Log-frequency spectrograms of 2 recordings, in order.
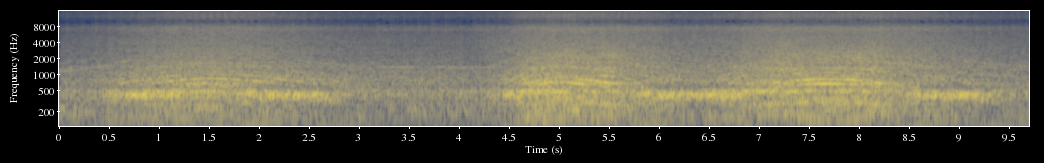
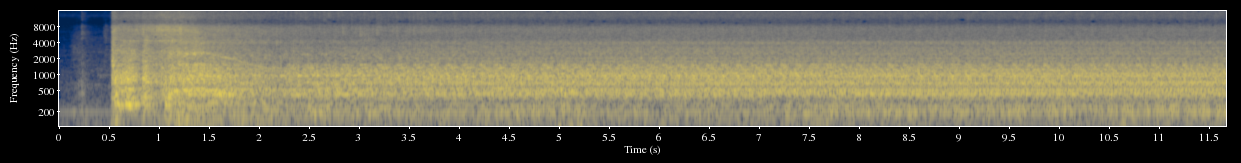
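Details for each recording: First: Renault 16/24-valve petrol engine, very hot, 15,000 km after timing set change with new original Aisin camshaft dephaser pulley: even hot idle, only normal light injector ticking, no rattle or clatter. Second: Renault Laguna 16/24-valve petrol engine idling hot with a hard, diesel-like clatter from the timing end, where the worn variable cam phaser (dephaser pulley) sits; early on it appears only with very hot oil.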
